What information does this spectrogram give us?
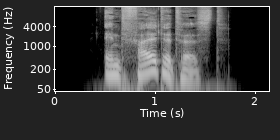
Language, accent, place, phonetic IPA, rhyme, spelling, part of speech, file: German, Germany, Berlin, [ɛntˈfaltətəst], -altətəst, entfaltetest, verb, De-entfaltetest.ogg
- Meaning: inflection of entfalten: 1. second-person singular preterite 2. second-person singular subjunctive II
